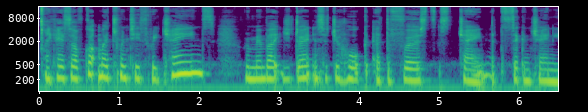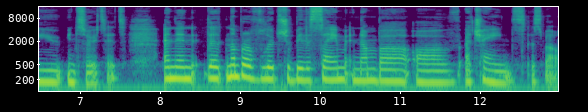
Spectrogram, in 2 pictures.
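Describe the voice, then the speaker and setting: A woman speaks at a medium pitch and a moderate pace. Her voice is somewhat breathy, with a dark, mellow tone. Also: ordinary pitch variation. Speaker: crochet tutor. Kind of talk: tutorial. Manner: hesitant with many fillers.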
